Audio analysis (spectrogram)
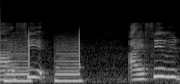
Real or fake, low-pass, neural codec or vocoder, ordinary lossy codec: real; 7.2 kHz; none; Opus, 64 kbps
